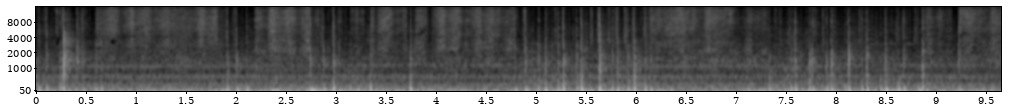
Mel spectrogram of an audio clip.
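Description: Fingernails scratch and rub the printed white label and body of a small hollow plastic deodorant stick container with a green cap, held close to the mics, with some light taps mixed in. The clicks and scrapes come in quick, irregular bursts with very short decay over a low, steady hum, and they cluster more densely in the second half.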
